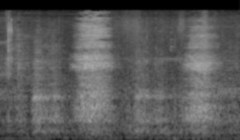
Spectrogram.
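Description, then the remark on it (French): Heavy breathing, two long, loud, airy breaths about a second apart, each a rough rushing exhale with softer intake between. No talking. “On ne produit pas de discours, mais des signaux vocaux plus ou moins intenses, des souffles,”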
